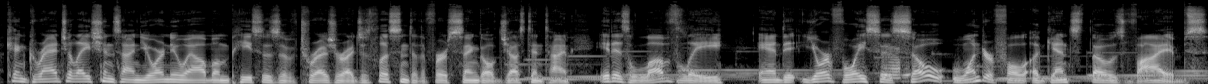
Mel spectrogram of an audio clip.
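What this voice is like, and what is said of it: Midwestern American accent, flat A's. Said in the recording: “You got an accent, maybe Chicago area? ... You know, those A's. You can't ever get rid of it.”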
